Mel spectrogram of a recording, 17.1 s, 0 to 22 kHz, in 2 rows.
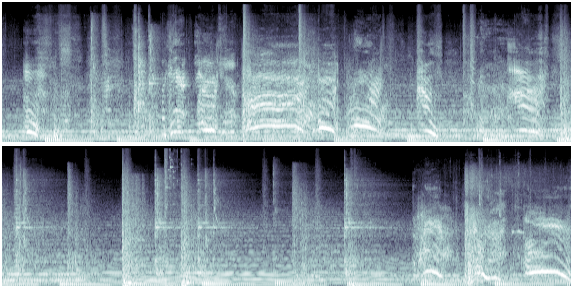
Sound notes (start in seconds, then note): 2.0 groaning; 6.4 gunfire continues; 16.8 emmett groaning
